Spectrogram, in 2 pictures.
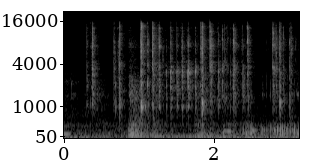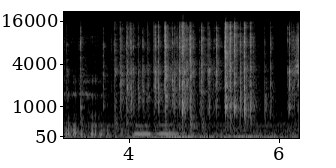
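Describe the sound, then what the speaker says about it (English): Steady clicking of keys on a computer keyboard during a livestream, with irregular bursts of keystrokes continuing throughout at moderate level, no talking. "Sorry, typing."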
